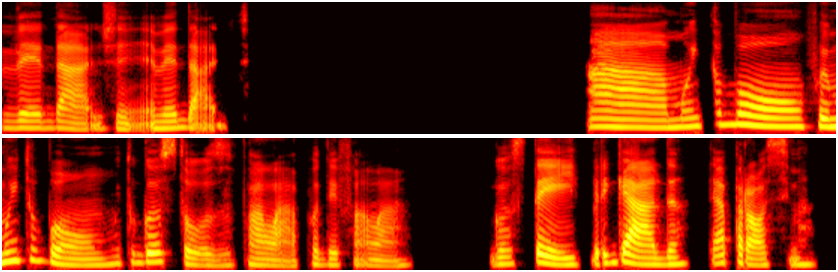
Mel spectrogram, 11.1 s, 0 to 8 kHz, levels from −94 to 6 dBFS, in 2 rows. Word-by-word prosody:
Verdade, 150 -3 -4
é - - -5
verdade. 150 +3 -4 2.4
Ah, 170 -3 +3
muito 190 +7 -4
bom. 195 -5 +4
Foi 185 0 0
muito 225 +5 +1
bom, 140 - 0
muito 155 +7 -8
gostoso 145 -11 0
falar 125 -6 -3
poder 135 0 -6
falar. 120 -2 -8 0.5
Gostei, 150 -2 +2
obrigada. 150 -4 +4
Até - - -6
a - - +1
próxima. 140 -2 -1
155 Hz, 100 wpm, -22 LUFS, 135-185 Hz, 2.4 s, bom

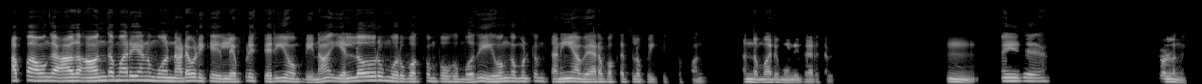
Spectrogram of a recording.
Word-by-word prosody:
அப்போ 175 +3 -3
அவுங்க‍ 175 0 +2
அது 165 +1 +6 0.2
அந்த 180 +3 +3
மாரியான 190 -1 +3
மு 165 - +1 0.2
நடவடிக்கைகள், 150 -4 +2
எப்பிடி 165 +6 -4
தெரியும் 145 0 0
அப்படின்னா, 120 +3 -1 0.2
எல்லோரும் 175 +3 +2
ஒரு 140 - -3
பக்கம் 135 +1 -6
போகும்போது, 125 0 -3
இவங்க 145 +2 0
மட்டும் 145 0 -8
தனியா 135 +2 +3
வேற 120 +1 +1
பக்கத்துல, 125 -1 -8
போய்க்கிட்டு 105 -2 -13
இருப்பாங்க. 100 -1 -16 0.4
அந்த 120 0 0
மாரி 120 0 -2
மனிதர்கள். 110 -2 -7 1.1
ம், 120 -5 -1 0.4
இது 155 -1 -3 1.1
சொல்லுங்க. 120 -7 -2
135 Hz, 135 wpm, -22 LUFS, 120-160 Hz, 1.1 s, அது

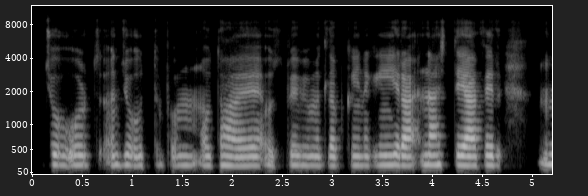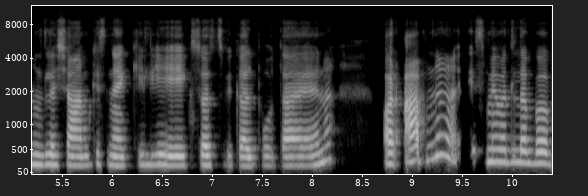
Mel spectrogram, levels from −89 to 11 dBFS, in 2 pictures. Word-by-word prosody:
जो 200 - -3 0.2
ओट्स 195 0 -6
जो 195 0 -4
उत्तपम 190 0 -9
होता 185 0 -2
है 180 +1 0
उस - - -8
पर 195 0 -3
भी 190 - -6
मतलब 185 0 -4
कहीं 185 - -4
न 185 - -5
कहीं 195 +1 -3
ये 200 - +2
रा 185 -1 +3
नाश्ते 195 0 -1
या 185 -1 +7
फिर 190 -1 -1 0.4
मतलब 200 -1 +1
शाम 185 -1 +4
के 210 - -5
स्नैक 185 -3 0
के 200 - -7
लिए 195 -2 +4
एक 185 0 0
स्वस्थ 190 0 0
विकल्प 180 -1 -1
होता 180 0 0
है, 180 0 +2
है 195 - +1
ना? 290 +5 -2 0.5
और - - +6
आप - - +8
ना 365 +3 0 0.2
इसमें 465 - -1
मतलब 245 -2 +2
190 Hz, 210 wpm, -23 LUFS, 185-200 Hz, 0.5 s, आप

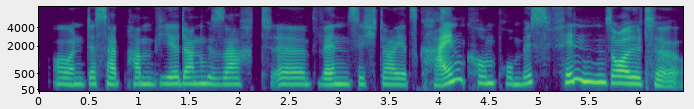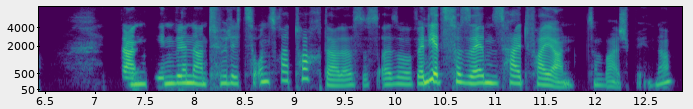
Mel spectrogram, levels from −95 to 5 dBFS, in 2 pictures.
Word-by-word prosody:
Und 185 -1 -4
deshalb 185 0 +1
haben 185 0 -3
wir 195 0 -1
dann 195 +1 0
gesagt, 185 -1 -5
äh, 185 +1 -2
wenn 185 +1 0
sich 185 0 -2
da 180 -1 -3
jetzt 175 -1 -4
kein 245 - +3
Kompromiss 205 -1 -2
finden 245 -2 +2
sollte, 190 - +2 0.8
dann 185 0 +3
gehen 200 +3 -2
wir 215 0 +3
natürlich 205 0 -2
zu - - -3
unserer 270 +3 -4
Tochter. 185 - -3
Das 160 +3 -7
ist 160 - -10
also 180 +1 -6
wenn 200 +3 +3
die - - +8
jetzt 240 -1 +9
zur 245 - +2
selben 215 0 +3
Zeit 210 -1 -1
feiern 170 -3 -1
zum 170 - -14
Beispiel, 215 +5 -11
ne? 195 +7 -7
190 Hz, 165 wpm, -21 LUFS, 180-215 Hz, 0.8 s, jetzt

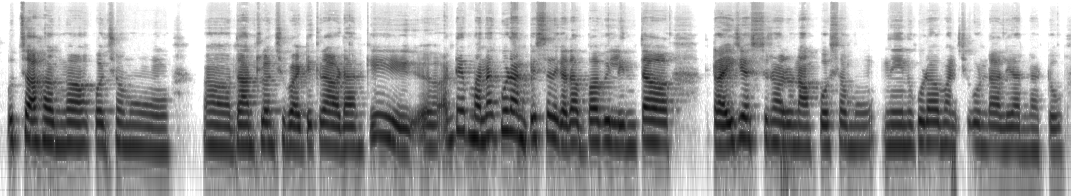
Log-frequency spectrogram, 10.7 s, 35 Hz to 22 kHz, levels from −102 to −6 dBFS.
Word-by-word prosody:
ఉత్సాహంగా, 205 -2 +3 0.2
కొంచెము 190 -1 -4 0.7
ఆహ్, 180 -2 -1
దాంట్లోంచి 190 +2 0
బయటికి 185 +2 -1
రావడానికి 175 +2 0 0.5
ఆహ్, 180 0 -3
అంటే, 230 +7 -1 0.2
మనకుడా 255 +5 +3
అనిపిస్తాది 230 +1 +1
కదా! 190 +2 +3
అబ్బా! 210 +4 +2
వీళ్ళింత 185 0 +1 0.7
ట్రై 185 0 +7
చేస్తున్నారు, 215 -4 0
నా 175 - +2
కోసము. 185 -1 -4 0.3
నేను 185 0 -3
కూడా 200 0 +1
మంచిగా 185 +1 -9
ఉండాలి 175 -1 -4
అన్నట్టు. 160 0 -9
185 Hz, 125 wpm, -20 LUFS, 180-205 Hz, 0.7 s, ట్రై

